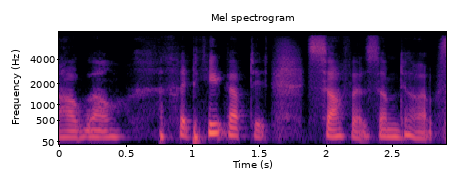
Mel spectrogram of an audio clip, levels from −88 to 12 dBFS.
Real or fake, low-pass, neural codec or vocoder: fake; 7.2 kHz; codec, 16 kHz, 1 kbps, FunCodec, trained on LibriTTS, 50 frames a second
